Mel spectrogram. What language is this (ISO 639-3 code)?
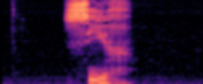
fas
